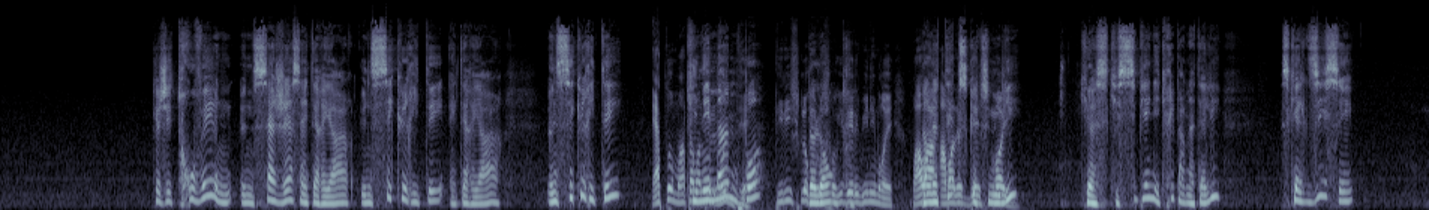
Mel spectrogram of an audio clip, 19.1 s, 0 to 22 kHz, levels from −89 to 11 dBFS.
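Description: No technical faults can be heard anywhere in the speech.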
